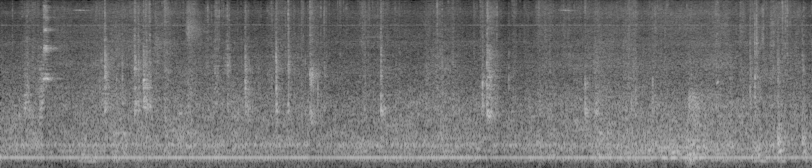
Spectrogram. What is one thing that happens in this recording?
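A plastic panel clicks and clatters as it is handled.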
